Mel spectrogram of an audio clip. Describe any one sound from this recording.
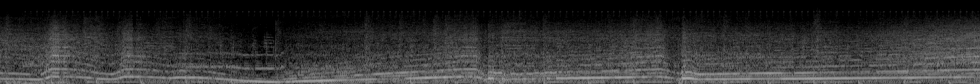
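A motorcycle engine revs high, dropping and rising in pitch as it shifts gears.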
